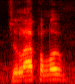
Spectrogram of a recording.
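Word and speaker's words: jalapeño: That's some jalapenos. You know how you say it? Jalapeno? What's it? Oh, okay. It's jalapeno.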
